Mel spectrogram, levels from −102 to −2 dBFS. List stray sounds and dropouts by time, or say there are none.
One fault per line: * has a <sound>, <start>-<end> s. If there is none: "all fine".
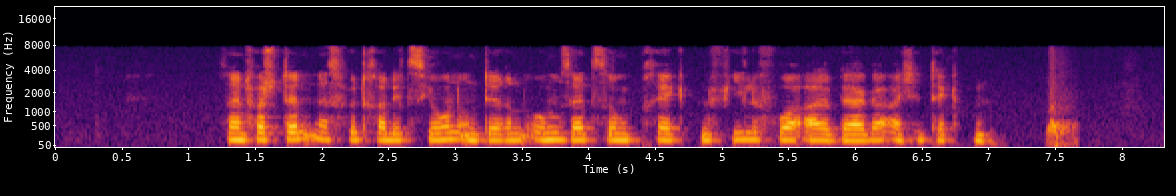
* has a whoosh, 7.4-7.7 s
